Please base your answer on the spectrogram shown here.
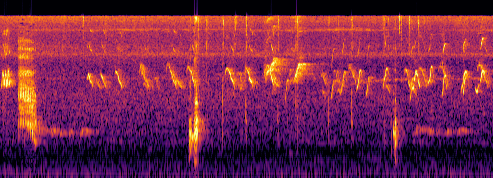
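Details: Hen calling chicks to feed with three sharp clucks roughly two seconds apart, while the chicks keep up a stream of thin, high, downward-sliding peeps.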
